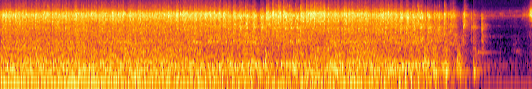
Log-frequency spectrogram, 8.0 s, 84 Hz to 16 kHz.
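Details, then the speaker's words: Vintage Craftsman 5 hp 24-inch (5/24) snowblower brought in for no-start: small engine fires and runs hard about seven seconds, then stumbles and dies; carburetor idle mixture not yet set. "fired and died let's give her a little more idle mixture yeah we gotta set these mixtures yet"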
